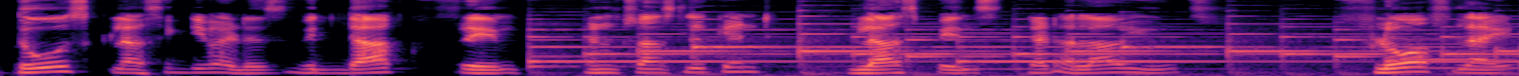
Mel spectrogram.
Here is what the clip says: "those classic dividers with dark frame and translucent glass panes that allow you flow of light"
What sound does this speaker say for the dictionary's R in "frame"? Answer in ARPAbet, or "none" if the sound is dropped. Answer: R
